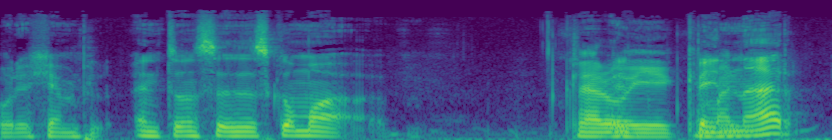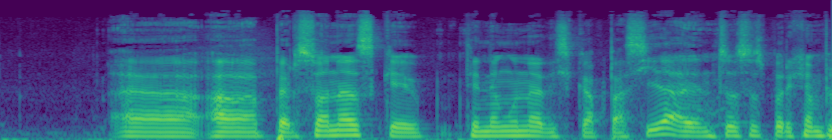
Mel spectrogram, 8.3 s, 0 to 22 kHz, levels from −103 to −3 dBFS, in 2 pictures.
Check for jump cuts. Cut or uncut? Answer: cut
